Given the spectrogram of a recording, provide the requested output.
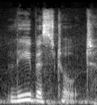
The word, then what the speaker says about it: Liebestod: So, wait, spell spell it, please. L I E B E S T O D. Libistote.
